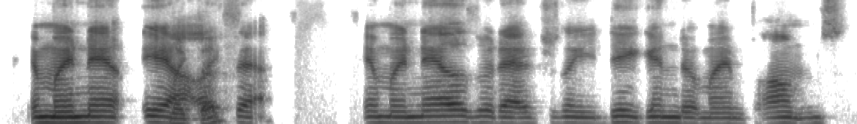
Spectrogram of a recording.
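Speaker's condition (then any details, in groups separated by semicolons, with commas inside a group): Toxic leukoencephalopathy, locked-in syndrome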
